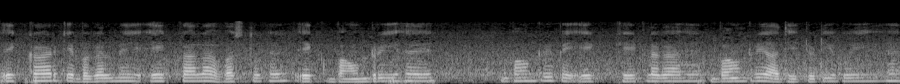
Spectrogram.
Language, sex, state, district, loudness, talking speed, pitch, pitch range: Hindi, male, Uttar Pradesh, Jyotiba Phule Nagar, -19 LUFS, 180 wpm, 150 Hz, 140-155 Hz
